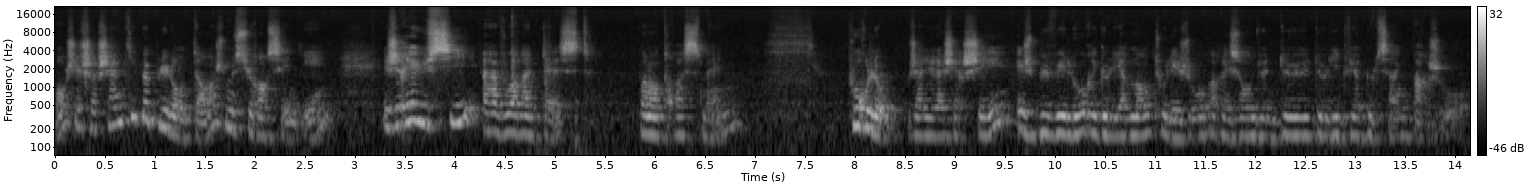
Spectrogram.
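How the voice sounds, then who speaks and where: A woman talks at a fairly slow pace with lively intonation. Noticeable background noise and audible room echo surround her voice. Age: 60s. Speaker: customer testimonial. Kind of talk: testimony.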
